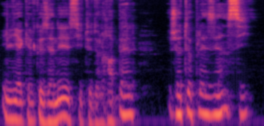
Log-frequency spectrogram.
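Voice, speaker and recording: A man voicing a gentle, shy young wife in a story reading, soft and hesitant. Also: medium pitch, fairly quick, breathy edge, voice pushed up, lightly acted.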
